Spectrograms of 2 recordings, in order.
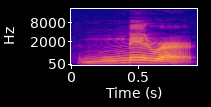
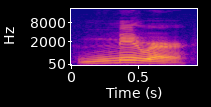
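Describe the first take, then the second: The two takes are said the same way.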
